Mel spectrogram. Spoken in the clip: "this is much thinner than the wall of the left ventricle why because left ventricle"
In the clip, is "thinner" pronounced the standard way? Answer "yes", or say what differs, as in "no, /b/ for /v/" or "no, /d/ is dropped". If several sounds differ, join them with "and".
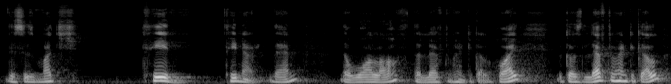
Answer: no, /t/ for /θ/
